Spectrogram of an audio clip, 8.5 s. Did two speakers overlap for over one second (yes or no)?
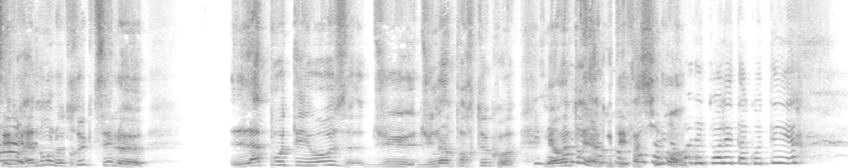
yes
